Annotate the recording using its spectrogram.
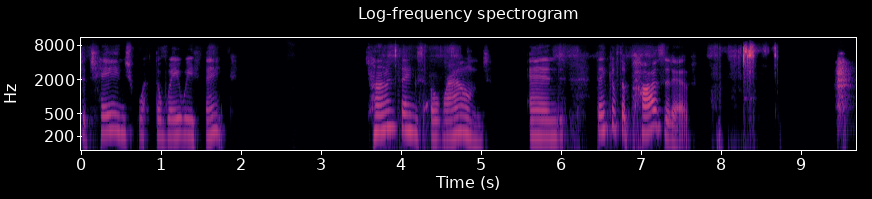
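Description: An elderly woman talks with animation over an online call.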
